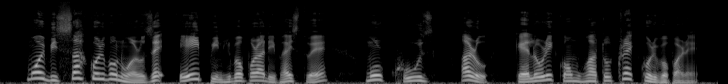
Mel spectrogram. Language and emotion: Assamese, surprised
